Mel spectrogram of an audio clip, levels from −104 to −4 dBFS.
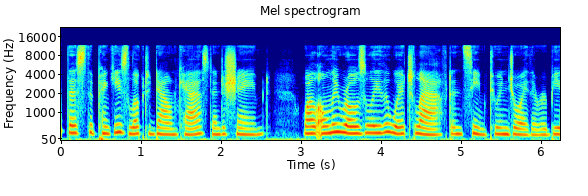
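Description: Nothing in this speech recording stands out as a technical problem; there are no glitches or disruptions to point to at any moment.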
